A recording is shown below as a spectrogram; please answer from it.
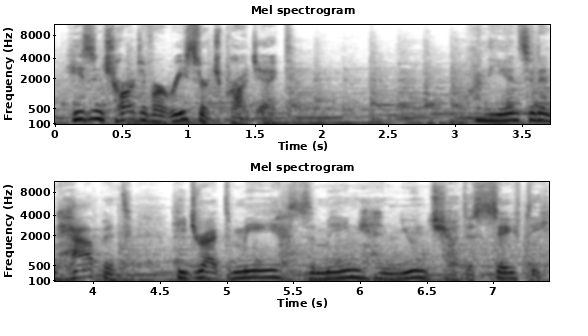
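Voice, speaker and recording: A man's voice: a little high, normal speed, close to an everyday voice. A man voicing a worried young apprentice. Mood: anxious. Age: young adult. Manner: worried, earnest, defensive. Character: anxious young male apprentice craftsman. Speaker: apprentice craftsman. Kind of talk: video game voice acting. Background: faint game music.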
